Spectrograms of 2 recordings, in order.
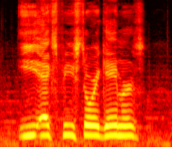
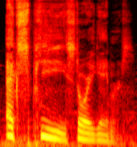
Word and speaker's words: EXPStoryGamerZ: pronounce my name sometimes I tend to just automatically pronounce it as EXP story Gamers but I've also had people say uh uh say uh XP story Gamers so uh you know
